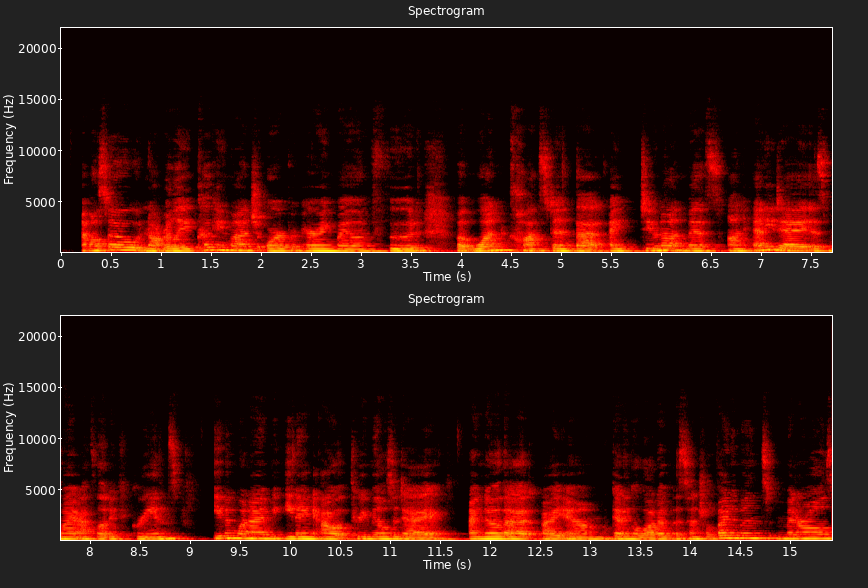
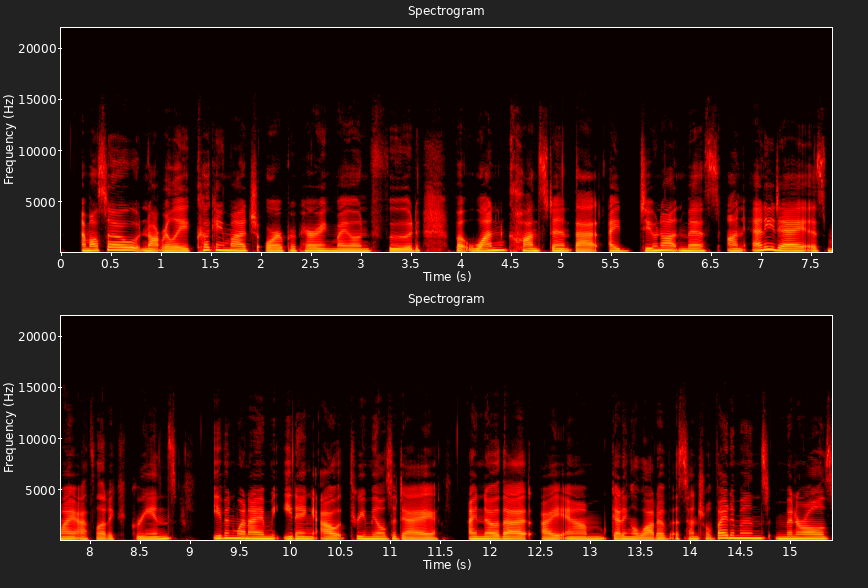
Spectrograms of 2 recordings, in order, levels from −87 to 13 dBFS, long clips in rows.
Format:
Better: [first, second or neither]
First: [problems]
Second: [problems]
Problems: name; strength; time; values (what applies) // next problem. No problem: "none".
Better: second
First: off-mic speech; far // room echo; slight; dies away in 0.4 s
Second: none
